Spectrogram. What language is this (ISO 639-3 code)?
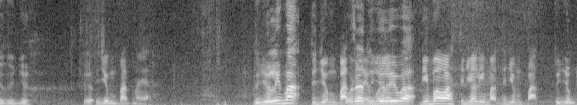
ind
